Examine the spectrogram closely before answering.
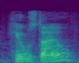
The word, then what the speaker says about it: Hillsdale: And Hillsdale? 2 syllables. Hillsdale. What about Kensington?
